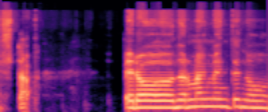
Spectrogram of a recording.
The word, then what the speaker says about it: Stab: Y tenemos la palabra Stab. Se pronuncia como una A un poco más larga. Y algo a tomar en consideración es que este es der Stab, que viene a ser como que el bastón. Y esta B se pronuncia como una P al final, Stab.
